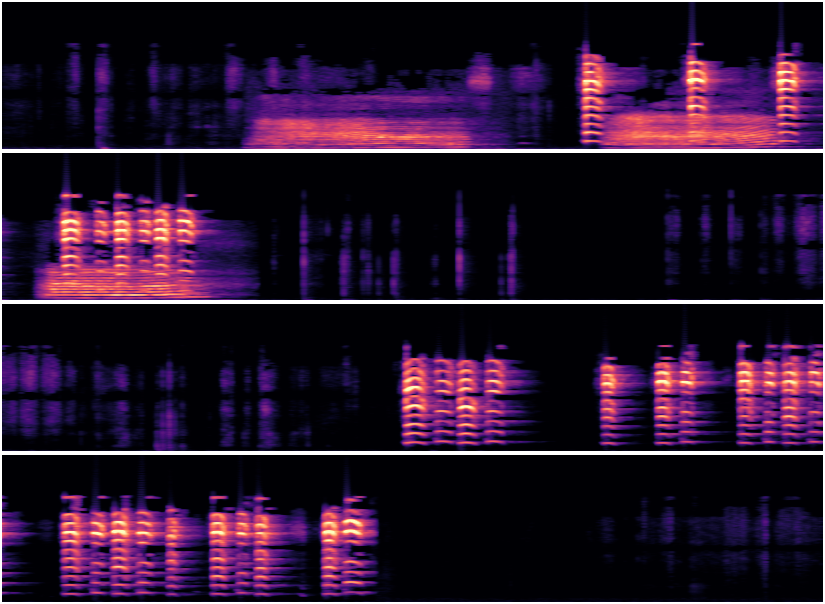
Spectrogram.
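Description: Squeaky rubber toy being squeezed by hand: three longer squeaks with wavering pitch in the first few seconds, then a quick run of about nine short, high squeaks near the end.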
